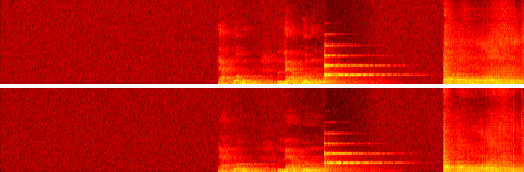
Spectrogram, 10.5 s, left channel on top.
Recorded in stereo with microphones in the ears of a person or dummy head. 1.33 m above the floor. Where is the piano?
5° left (ahead or behind), 2.5 m.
